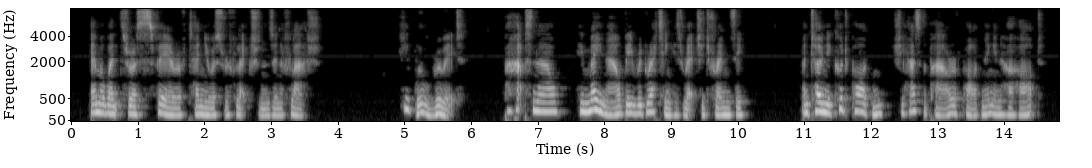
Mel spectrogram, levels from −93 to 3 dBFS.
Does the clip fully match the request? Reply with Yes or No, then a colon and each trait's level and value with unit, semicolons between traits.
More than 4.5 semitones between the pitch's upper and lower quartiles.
Yes: average, 5.2 semitones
